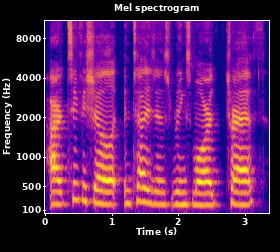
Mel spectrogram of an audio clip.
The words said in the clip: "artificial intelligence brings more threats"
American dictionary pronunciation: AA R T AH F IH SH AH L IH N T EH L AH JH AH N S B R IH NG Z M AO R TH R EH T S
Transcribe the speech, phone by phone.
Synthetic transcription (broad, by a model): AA R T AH F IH SH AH L IH N T EH L AH JH AH N S B R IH NG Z M AO R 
